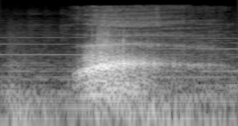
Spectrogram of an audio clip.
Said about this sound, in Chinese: 老虎对着武松大吼一声后，再一次的跳起，扑向武松。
